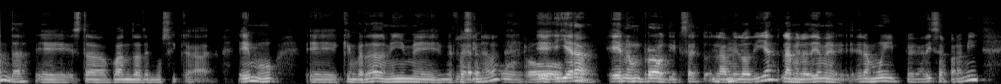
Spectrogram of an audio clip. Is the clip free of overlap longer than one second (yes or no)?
no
